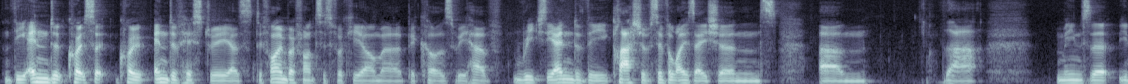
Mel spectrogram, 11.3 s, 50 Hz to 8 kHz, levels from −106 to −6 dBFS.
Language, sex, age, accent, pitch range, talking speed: English, male, 30-49, British, 85-105 Hz, 155 wpm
